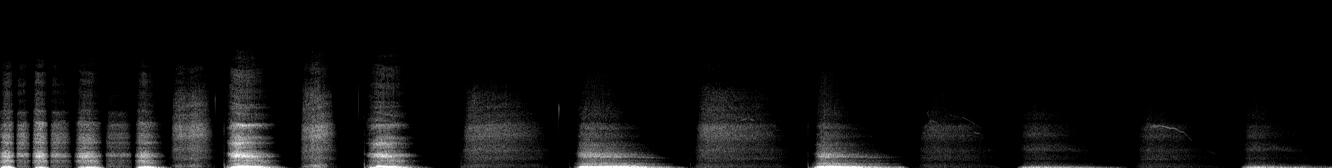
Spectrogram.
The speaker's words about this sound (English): and then maybe a nasal inhale and exhale.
